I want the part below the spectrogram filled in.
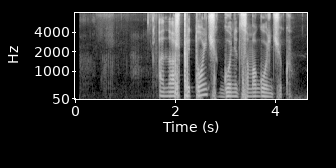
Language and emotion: Russian, neutral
